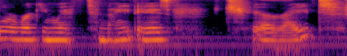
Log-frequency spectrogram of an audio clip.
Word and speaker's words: Charoite: The first crystal we're working with tonight is charoite. Charoite, I think is how you say that.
